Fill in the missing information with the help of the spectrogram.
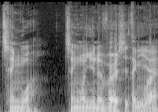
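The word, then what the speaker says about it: Tsinghua: you say um it's it's pronounced ting wa ting one university yeah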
